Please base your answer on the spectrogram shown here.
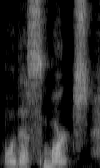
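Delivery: put-on old folksy saying. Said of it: "I used to hear this when I was growing up".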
